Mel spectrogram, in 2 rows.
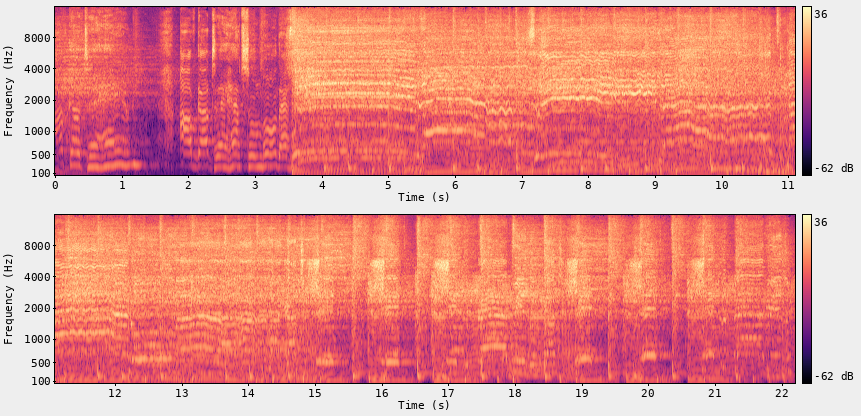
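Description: A 70s-style rock song plays loud, opening with a sparse, quieter intro before the full band crashes in with heavy bass, driving drums and dense guitars.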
